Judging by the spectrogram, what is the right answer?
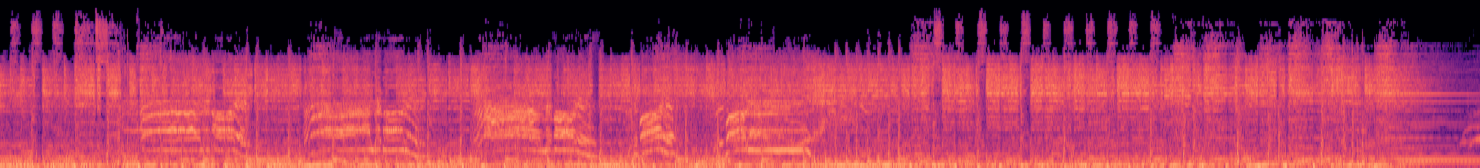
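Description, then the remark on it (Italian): A man yells and screams over a loud, distorted rock track, his strained voice rising above heavy guitars and pounding drums for most of the half-minute before the music fades slightly. “Senti l'UM che grida, abbiamo anche alzato il volume.”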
